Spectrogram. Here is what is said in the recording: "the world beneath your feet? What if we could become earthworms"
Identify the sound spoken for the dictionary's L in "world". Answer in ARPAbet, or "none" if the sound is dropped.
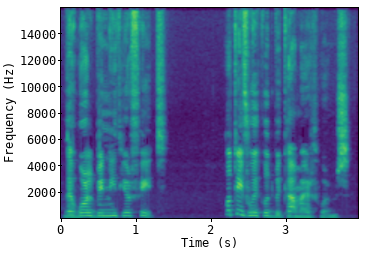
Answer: L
